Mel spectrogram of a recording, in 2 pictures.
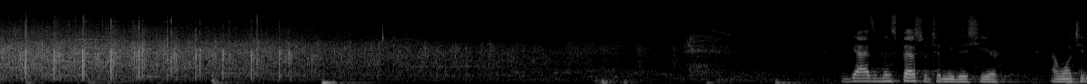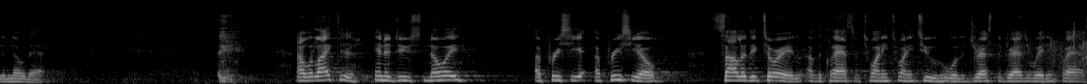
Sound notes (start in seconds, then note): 5.9 applause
